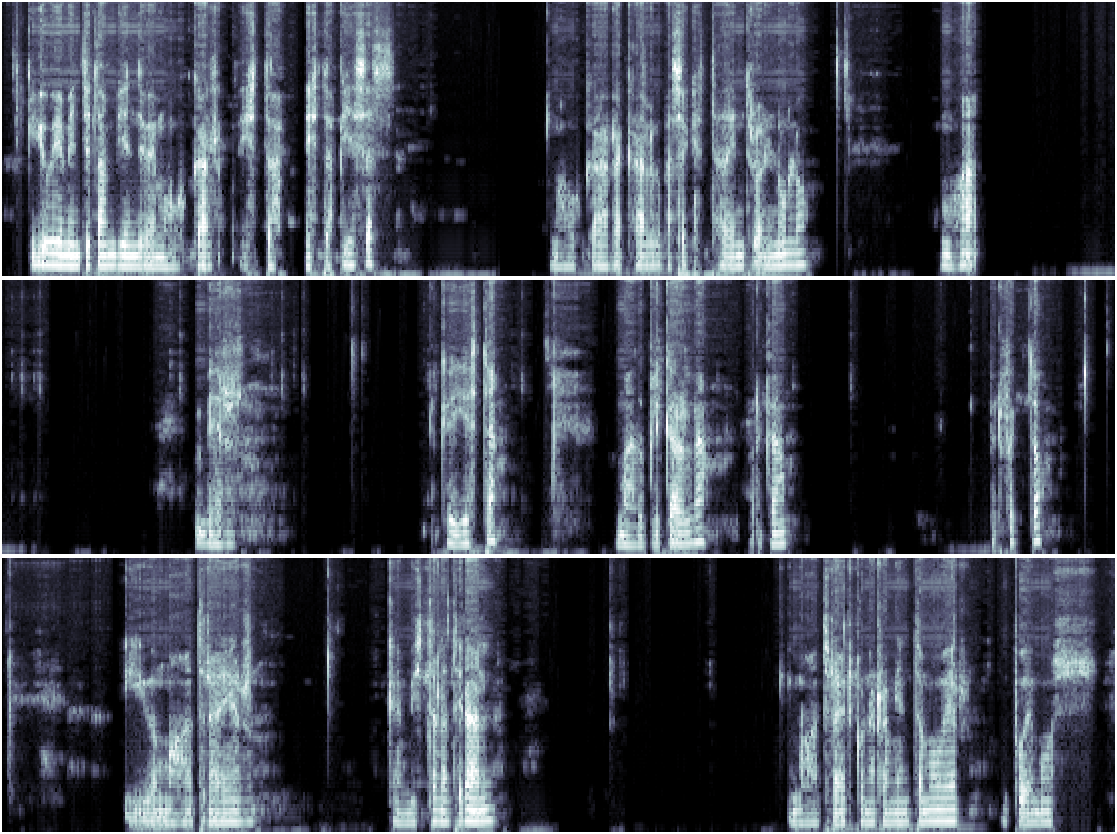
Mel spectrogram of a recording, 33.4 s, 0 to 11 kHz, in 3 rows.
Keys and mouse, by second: 4.0 click, 11.1 click, 12.7 click, 15.2 click, 18.1 ctrl+click, 26.7 F2, 28.2 F3.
